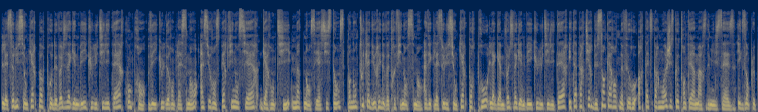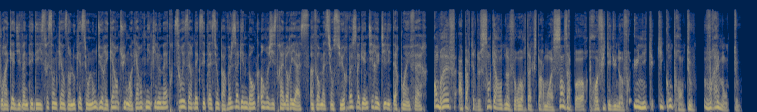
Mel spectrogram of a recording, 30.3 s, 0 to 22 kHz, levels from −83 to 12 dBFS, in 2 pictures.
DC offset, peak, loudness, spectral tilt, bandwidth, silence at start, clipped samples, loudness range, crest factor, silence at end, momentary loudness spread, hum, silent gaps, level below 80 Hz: under 0.1%; -6 dBFS; -18 LUFS; -5 dB/octave; 15.5 kHz; 0.05 s; under 0.1%; 2 LU; 12 dB; 0.35 s; 4 LU; none; none; -46 dBFS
